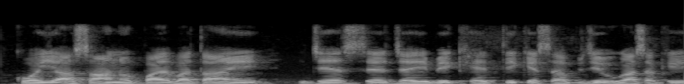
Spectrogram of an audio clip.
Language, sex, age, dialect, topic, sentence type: Magahi, male, 25-30, Western, agriculture, question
